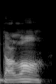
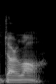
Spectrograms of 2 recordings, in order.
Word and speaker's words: Darlan: Did she pronounce it right, or like a southerner saying darling?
